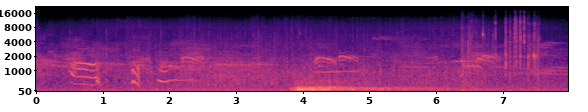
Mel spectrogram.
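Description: Crows caw in the Alan Wake video game, with several harsh calls spread through the clip over a low rumble and muted ambient game sound.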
